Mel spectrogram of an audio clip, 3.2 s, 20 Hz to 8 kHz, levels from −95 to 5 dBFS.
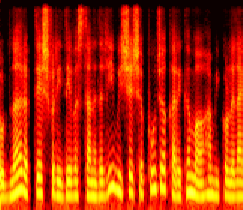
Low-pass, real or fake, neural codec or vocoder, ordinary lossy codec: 7.2 kHz; fake; codec, 16 kHz, 0.3 kbps, FocalCodec; none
